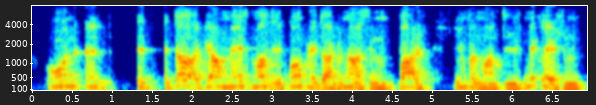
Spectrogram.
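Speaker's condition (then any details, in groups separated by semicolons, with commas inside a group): Cerebral palsy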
